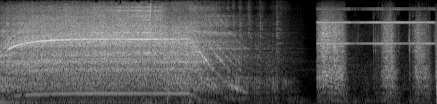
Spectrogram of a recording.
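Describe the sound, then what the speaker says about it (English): A power miter saw winds up with a rising whine, holds a steady high-pitched drone, then spins down and falls away, followed by a few clattering knocks and a shorter burst as cedar plank is cut for camper van walls. "go cut it with the miter saw"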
